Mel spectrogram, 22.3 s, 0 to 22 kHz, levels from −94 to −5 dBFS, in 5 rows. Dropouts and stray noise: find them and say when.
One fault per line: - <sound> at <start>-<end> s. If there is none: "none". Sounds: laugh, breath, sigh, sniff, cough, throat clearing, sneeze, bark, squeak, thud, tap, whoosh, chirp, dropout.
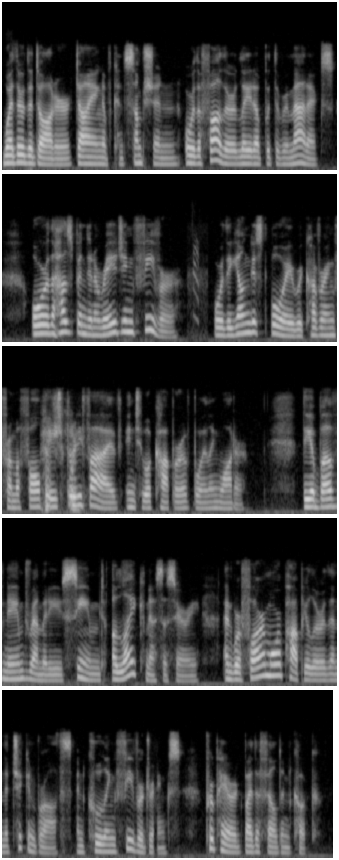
- chirp at 7.0-7.1 s
- dropout at 19.9-20.0 s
